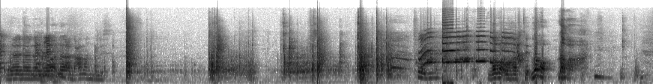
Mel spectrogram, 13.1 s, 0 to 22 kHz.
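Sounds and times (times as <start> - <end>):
foosball rods clattering: 0.0 - 8.0
ball clacking on wooden players: 1.8 - 8.0.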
